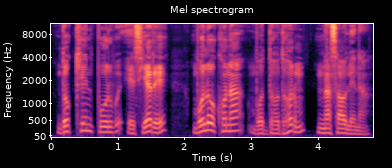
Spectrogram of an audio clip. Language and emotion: Santali, neutral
